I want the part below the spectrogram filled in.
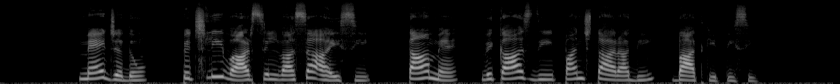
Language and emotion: Punjabi, neutral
